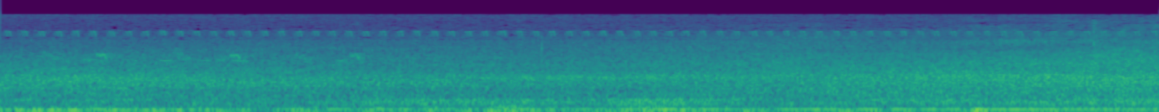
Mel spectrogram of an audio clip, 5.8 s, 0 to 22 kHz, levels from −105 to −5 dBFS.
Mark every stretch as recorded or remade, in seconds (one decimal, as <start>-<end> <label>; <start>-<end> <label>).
0.0-5.8 recorded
